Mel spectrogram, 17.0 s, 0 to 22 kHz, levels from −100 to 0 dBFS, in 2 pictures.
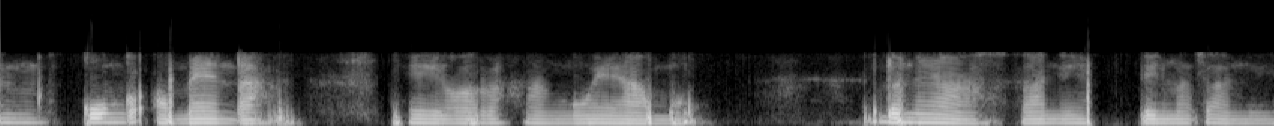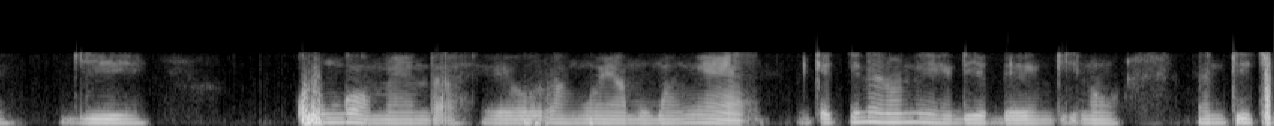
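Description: Speech coded with the G.729 codec at 8 kbit/s, with nothing above 4 kHz and a rough, synthetic texture unlike plain band-limiting. VoIP packet loss concealed by the speech codec occurs at 2.92–2.99 s, 7.92–8.0 s and 13.42–13.58 s, covering gaps of about 20, 40 and 120 ms. The gaps are filled with a fading buzzy tone or coloured noise rather than silence, and the speech stays weak briefly after each one.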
